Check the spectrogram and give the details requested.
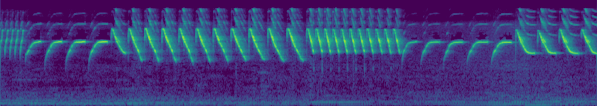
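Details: Belgian canary song meant to get canaries singing: rising whistled slurs, a run of descending notes, a dense rapid trill, more rising slurs, and a closing quick descending series.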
